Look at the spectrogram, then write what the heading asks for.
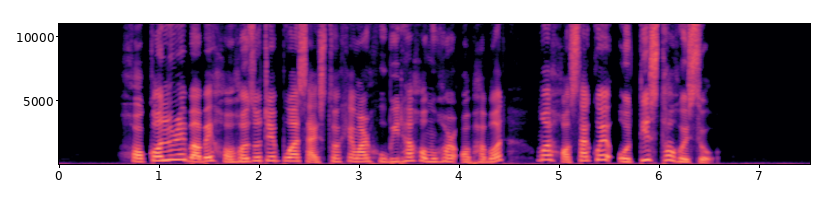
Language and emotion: Assamese, angry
